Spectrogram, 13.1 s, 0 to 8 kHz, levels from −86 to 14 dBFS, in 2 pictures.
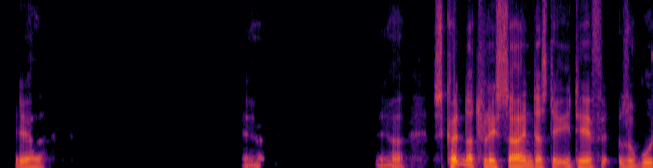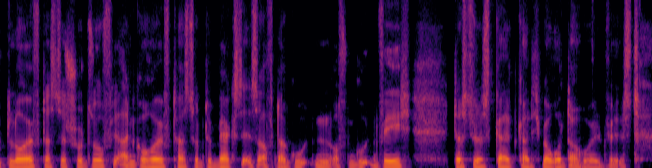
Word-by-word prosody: Ja. 115 -2 0 1.9
Ja. 60 0 -9 1.2
Ja. - - -4 0.3
Es - - -3
könnte - - +8
natürlich 140 -1 +4
sein, 135 +1 +6
dass 135 - +1
der 145 - -1
ETF 125 -5 0
so 130 +2 -2
gut 155 -1 -1
läuft, 120 +1 +4
dass - - -3
du 135 - -3
schon 125 -1 -4
so 135 +4 0
viel 135 - -6
angehäuft 115 -1 0
hast 115 -2 -2
und 105 - -6
du - - -2
merkst, 115 0 0
er - - -1
ist - - -5
auf - - -4
'ner - - -1
guten 115 -1 -6
auf'm 125 - -9
guten 140 -1 -7
Weg, 130 +2 +2 0.4
dass 115 0 +1
du 125 - -1
das 115 -1 -3
Geld 115 0 0
gar 115 - -1
nicht 115 - -12
mehr 120 - +3
runterholen 105 -4 -2
willst. - - -6
120 Hz, 185 wpm, -23 LUFS, 115-130 Hz, 1.9 s, könnte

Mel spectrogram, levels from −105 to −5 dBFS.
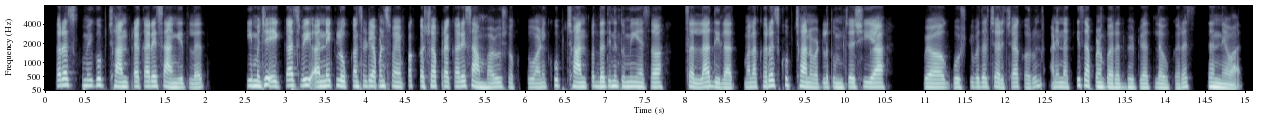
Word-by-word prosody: खरंच, 210 +1 +3
तुम्ही 195 0 -1
खूप 215 -2 +1
छान 160 -2 +3
प्रकारे 170 +2 +2
सांगितलंत, 145 -3 +1 0.5
की 190 - 0
म्हणजे 185 +5 +5
एकाच 195 +5 +1
वेळी 205 +2 +4
अनेक 180 +3 +3
लोकांसाठी 180 0 +1
आपण 180 +1 +1
स्वयंपाक 170 +1 -2
कशाप्रकारे 170 0 0
सांभाळू 150 -3 +2
शकतो. 145 -1 -8
आणि 140 +1 -1
खूप 200 - -4
छान 155 -2 +4
पद्धतीने 170 +1 +1
तुम्ही 160 -1 +1
याचा 155 +1 0 0.3
सल्ला 155 -1 +2
दिलात. 140 -5 0
मला 145 +1 -1
खरंच 180 +2 +1
खूप 215 - -8
छान 165 -4 +4
वाटलं, 145 +1 -2
तुमच्याशी 150 +2 -1
या 150 0 +5 0.5
अ, 145 - +1 0.3
गोष्टीबद्दल 150 +1 -3
चर्चा 150 0 -2
करून 140 +6 -5
आणि 145 +1 -2
नक्कीच 150 +7 -3
आपण 155 -4 +2
परत 140 -2 +1
भेटूयात 135 -1 -1
लवकरच. 130 +3 -2 0.2
धन्यवाद. 130 -8 +4
155 Hz, 170 wpm, -25 LUFS, 145-175 Hz, 0.5 s, म्हणजे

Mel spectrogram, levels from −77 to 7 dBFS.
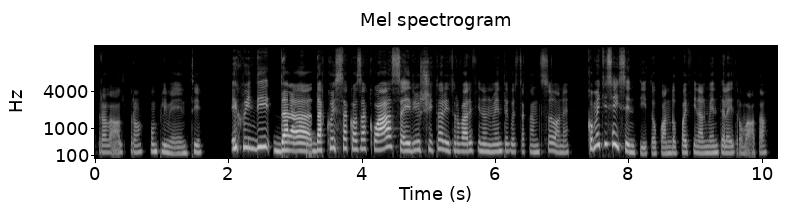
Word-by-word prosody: tra 185 -3 -8
l'altro, 185 +1 -9
complimenti. 185 -2 -7 0.4
E, 295 +3 +1
quindi 315 +1 +2
da 220 -2 +6
da 235 +2 +4
questa 290 +1 -2
cosa 275 0 -1
qua 255 +6 +8
sei 235 -10 +1
riuscito 240 +2 -5
a - - +1
ritrovare 215 -3 -1
finalmente 210 -1 -5
questa 200 -1 -11
canzone. 190 -1 -8 0.2
Come 320 +7 +1
ti 400 +2 -3
sei 410 -3 +3
sentito 160 - -4
quando, 160 +1 -7
poi, 175 +2 -6
finalmente 175 0 -7
l'hai 170 0 -5
trovata? 180 -1 -10
205 Hz, 150 wpm, -21 LUFS, 185-245 Hz, 0.4 s, qua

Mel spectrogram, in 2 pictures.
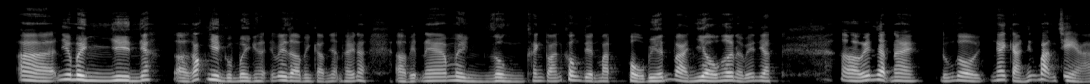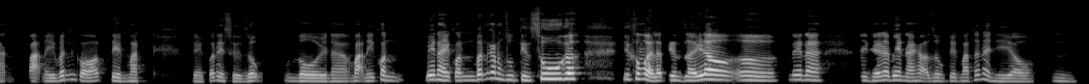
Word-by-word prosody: Ờ, 170 -6 +3
như 230 +1 +2
mình 180 -6 +5
nhìn 190 -3 +4
nhá, 205 +3 +2 0.2
ở 150 - -2
góc 225 - +1
nhìn 210 -5 +4
của 150 - -4
mình 160 +1 -1
hay 155 0 -6
bây 185 +3 0
giờ 170 -3 +2
mình 150 -1 -9
cảm 140 -2 -7
nhận 155 0 -10
thấy 155 0 -4
nà 180 - -4 0.3
ở 145 -1 -4
Việt 145 +2 -5
Nam 175 +2 -1
mình 150 -7 -1
dùng 140 -2 -2
thanh 170 0 -6
toán 155 0 -4
không 190 -1 0
tiền 160 -3 -3
mặt 155 -1 -3 0.2
phổ 135 - +3
biến 165 +8 -1
và 195 -6 +2
nhiều 160 +1 +3
hơn 185 +1 +2
ở 150 - -4
bên 165 +3 -5
Nhật. 165 -2 -2 0.7
Ở 170 -6 +1
bên 200 +4 +2
Nhật 205 -3 +3
này, 165 -2 0 0.2
đúng 155 +1 -9
rồi, 170 -6 +1
ngay 205 +3 +1
cả 160 -7 0
những 205 +2 -8
bạn 215 -8 +2
trẻ, 165 -6 -1 0.4
bạn - - -2
ấy 150 0 -6
vẫn 210 +8 -5
có 165 -2 -1
tiền 160 -4 -4
mặt 150 -1 -4 0.5
để 140 -2 -10
có 165 +6 -6
thể 175 -2 -5
sử 145 -3 -8
dụng. 165 +4 -4 0.2
Rồi 150 -1 -1
nà 145 -1 -7
bạn 170 +3 -1
ấy 165 +1 -7
còn 180 -4 -4 0.2
bên 220 +1 +3
này 200 -4 +4
còn 190 0 -4
vẫn 235 +2 +1
đang 285 - +2
còn 250 - -3
dùng 210 -2 -5
tiền 195 -1 -1
xu 255 +6 +6
cơ, 260 0 +10 0.5
chứ 240 - -4
không 255 +1 +1
phải 215 - +7
là 175 - +4
tiền 195 -3 -2
giấy 180 +2 +4
đâu, 220 -3 +8
ừ, 190 -3 0
nên 220 0 -3
nà 195 -3 +1 0.4
mình 185 - -7
thấy 175 +1 0
là 205 - +2
bên 200 -1 -1
này 165 -1 -2
họ 165 -4 -4
dùng 155 0 -9
tiền 165 -1 -9
mặt 160 0 -6
rất 220 +2 -7
là 230 - -3
nhiều, 145 -4 -7 0.2
ừm. 150 -4 -14
170 Hz, 265 wpm, -22 LUFS, 155-195 Hz, 0.7 s, cơ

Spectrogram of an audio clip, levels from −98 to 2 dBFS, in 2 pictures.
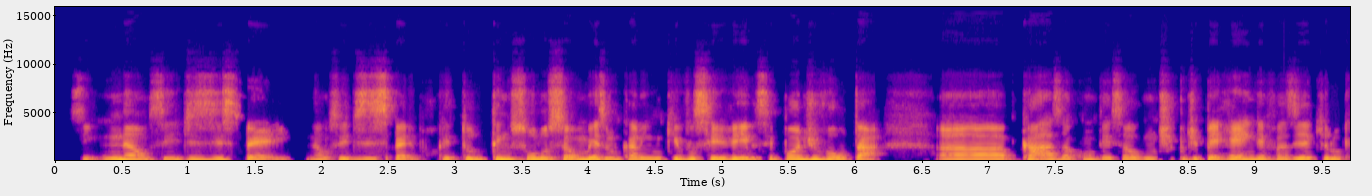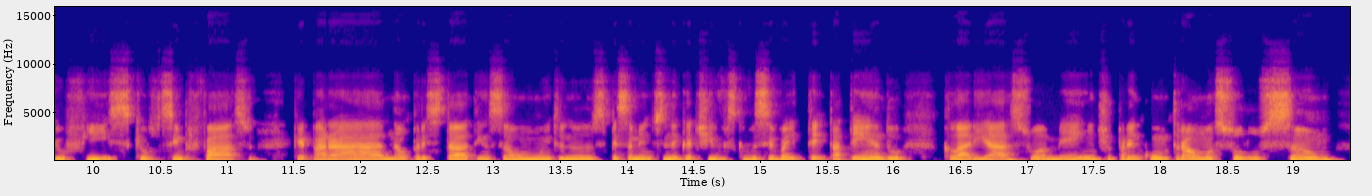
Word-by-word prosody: Sim, - - -9
não 165 +6 +3
se 175 0 -6
desespere, 155 - -1
não 125 +3 -8
se 135 -1 -2
desespere, 130 +1 -1
porque 150 -2 -7
tudo 170 +5 -1
tem 165 -1 +4
solução. 165 - +1
O 100 - 0
mesmo 170 - +2
caminho 140 -3 -1
que - - -1
você 120 -3 +2
veio, 145 - +2
você 170 -2 -5
pode 165 -1 +3
voltar, 190 +6 +1 0.4
hã. 120 +1 +1
Caso 210 +8 +1
aconteça 155 -7 -5
algum 135 +1 -4
tipo 130 - -7
de 130 - -3
perrengue, 145 +11 +2
fazer 140 -3 -2
aquilo 135 -1 -2
que 125 - -1
eu - - +1
fiz, 125 +3 0
que - - -6
eu 100 - -3
sempre 115 +1 -2
faço, 125 +6 0 0.3
que - - -2
é - - -1
parar, 135 +2 +2
não 130 +1 -1
prestar 135 -4 +1
atenção 125 0 -2
muito 125 +1 +1
nos 120 -1 0
pensamentos 120 -2 0
negativos 115 0 0
que - - -9
você 115 0 +1
vai 105 -2 +1
ter - - -1
está 105 - -2
tendo, 140 +7 +2 0.3
clarear 125 +3 +1
sua 155 -4 -3
mente 130 +6 0
pra 150 -3 0
encontrar 140 -1 +1
uma 145 +1 +1
solução 145 +1 +2
135 Hz, 180 wpm, -22 LUFS, 120-155 Hz, 0.4 s, tem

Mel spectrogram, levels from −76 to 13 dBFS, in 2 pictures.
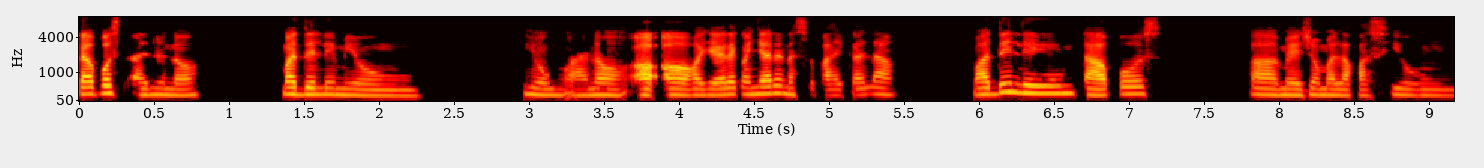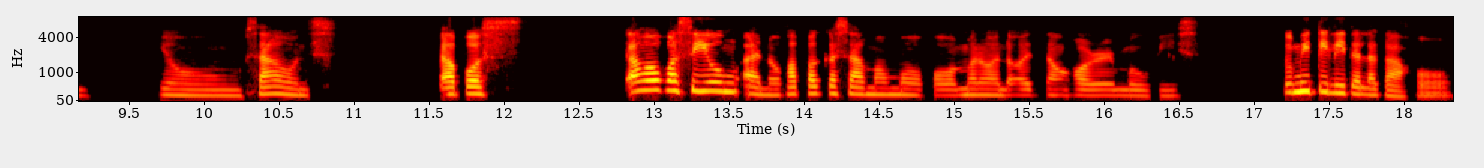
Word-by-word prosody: Tapos 205 +2 +4
ano 185 0 -5
'no, 175 -1 -3 0.6
madilim 190 -1 +2
'yong 165 -2 -5 0.9
'yong 180 -3 -5
ano 175 0 -2
oo. 180 +1 +6
Kunyari 180 +2 +1
kunyari 205 +3 +1
nasa 185 -2 -8
bahay 170 0 -5
ka 180 +1 -6
lang, 195 -2 -3 0.5
madilim 225 +1 0
tapos, 190 +3 +1 0.6
ah, 185 -1 +2
medyo 180 +1 -2
malakas 170 -1 -4
'yong 170 -2 -11 0.5
'yong 165 -2 -10
sounds, 195 -4 -2 0.7
tapos 195 +1 +3 0.7
ako 315 +3 +8
kasi 290 0 +5
'yong 280 -1 +2
ano, 180 -4 0
kapag 205 +2 +1
kasama 200 -3 -1
mo 180 -2 -7
ako 170 0 -9
manonood 175 -1 -6
ng 170 -1 -8
horror 170 -1 -5
movies, 155 -1 -14 0.6
tumitili 265 -3 +4
talaga 180 -7 -2
ako. 75 0 -11
180 Hz, 125 wpm, -20 LUFS, 170-205 Hz, 0.9 s, ako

